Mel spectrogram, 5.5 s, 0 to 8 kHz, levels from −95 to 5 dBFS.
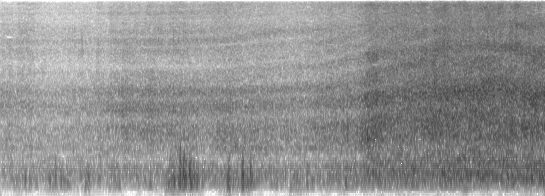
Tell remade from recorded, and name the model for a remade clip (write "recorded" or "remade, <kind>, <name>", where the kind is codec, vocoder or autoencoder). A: recorded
